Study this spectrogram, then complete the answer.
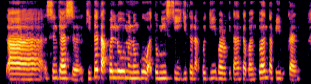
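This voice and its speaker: A woman with a somewhat breathy, dark, mellow tone speaks at a fairly slow pace in a monotone, flat intonation against a quiet background. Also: dry sound with no echo. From Malaysia, Kuching, Sarawak; Sarawak, Malaysia. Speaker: charity marketing executive. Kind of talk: live stream storytelling. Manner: hesitant, many fillers. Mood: earnest, reflective. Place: home room. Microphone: headset.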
